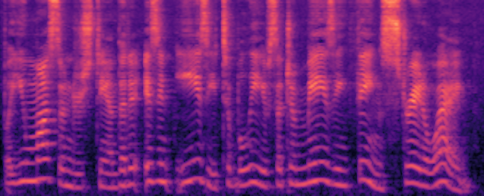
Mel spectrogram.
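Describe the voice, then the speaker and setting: A woman voicing a curious, polite young girl in a storybook, questioning and gently insistent. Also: a little high, normal speed, lightly acted. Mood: apologetic. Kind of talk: storybook read-aloud character voice.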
